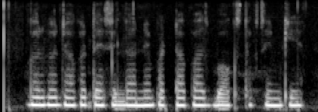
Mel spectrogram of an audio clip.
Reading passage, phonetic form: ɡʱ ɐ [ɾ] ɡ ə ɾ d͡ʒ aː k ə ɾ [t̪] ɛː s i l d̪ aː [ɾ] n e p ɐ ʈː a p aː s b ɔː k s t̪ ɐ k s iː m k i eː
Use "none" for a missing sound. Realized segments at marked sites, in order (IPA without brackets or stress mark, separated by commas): ɾ, t̪, ɾ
